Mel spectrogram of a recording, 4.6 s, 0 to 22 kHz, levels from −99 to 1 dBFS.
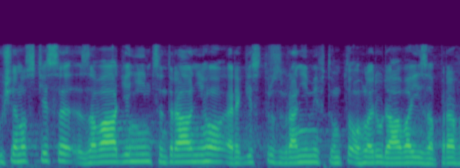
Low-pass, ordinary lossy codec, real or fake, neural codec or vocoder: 7.2 kHz; MP3, 96 kbps; real; none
